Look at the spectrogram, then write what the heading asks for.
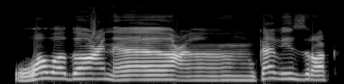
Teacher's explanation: اس آیت میں ہم نے نون کے بعد الف مدہ ہے تو نون کو لمبا کرنا ہے، اور نون کے علاوہ ہم نے کسی لفظ کو لمبا نہیں کرنا۔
